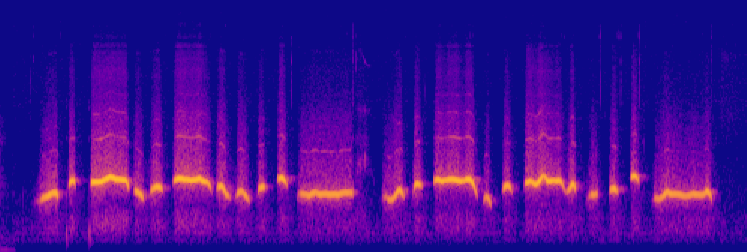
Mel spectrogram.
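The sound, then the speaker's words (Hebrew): A bright, bouncy whistled tune, a cheerful song a prince composed for his mare Shahin and whistles to her while riding her: a string of short and held notes in a lively rhythm, with the pitch sliding up and down, repeated as a phrase with brief pauses, clear and alone. “כשרכב על שהין, היה הנסיך שורק לה שיר עליז שחיבר בשבילה.”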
